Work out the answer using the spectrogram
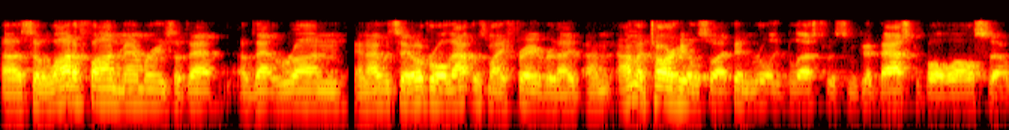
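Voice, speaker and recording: A man talks at a fairly quick pace with a slight Southern US accent. His pitch is medium and his intonation fairly even. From Washington DC, US. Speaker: former mayor. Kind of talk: casual interview.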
